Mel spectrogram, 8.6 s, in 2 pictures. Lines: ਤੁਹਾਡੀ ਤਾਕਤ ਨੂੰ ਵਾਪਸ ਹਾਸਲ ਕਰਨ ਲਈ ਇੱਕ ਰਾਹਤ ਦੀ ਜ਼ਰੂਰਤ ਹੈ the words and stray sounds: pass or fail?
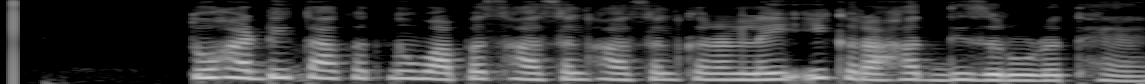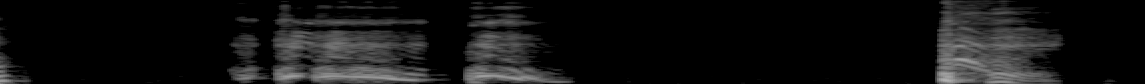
fail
